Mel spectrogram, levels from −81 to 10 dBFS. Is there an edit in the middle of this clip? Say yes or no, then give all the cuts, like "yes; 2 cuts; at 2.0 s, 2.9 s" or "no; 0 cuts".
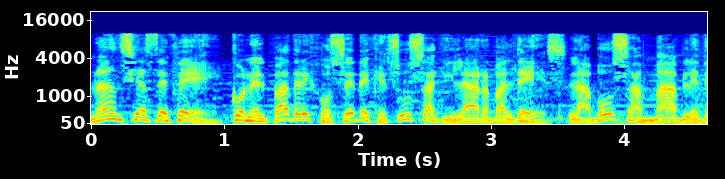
yes; 2 cuts; at 0.9 s, 3.5 s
